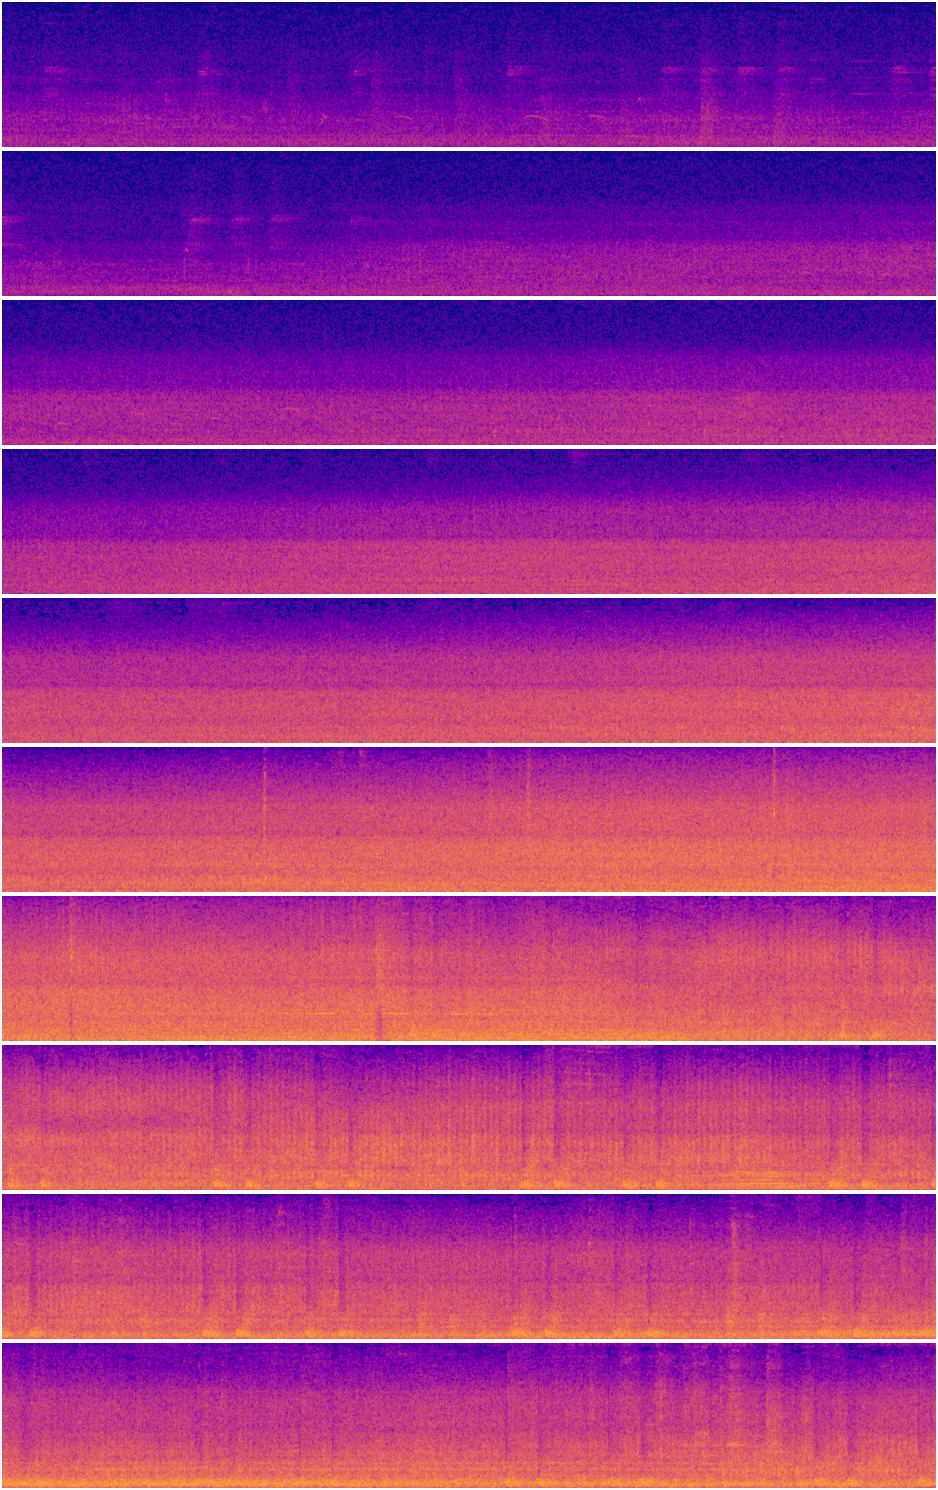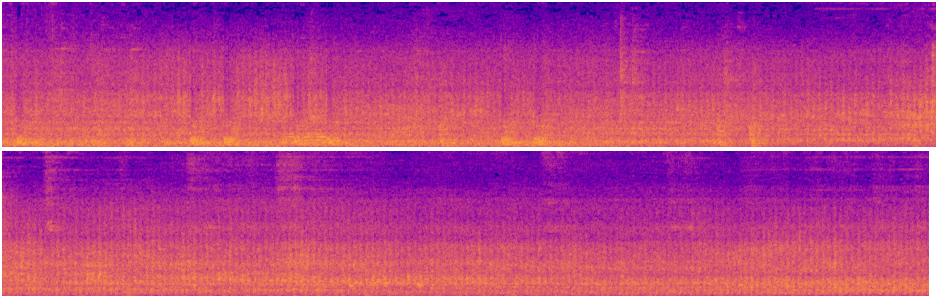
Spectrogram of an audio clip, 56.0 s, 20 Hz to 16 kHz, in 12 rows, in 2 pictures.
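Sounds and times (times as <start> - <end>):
train engine hum: 0.0 - 56.0
train wheels clattering on rails: 12.8 - 56.0.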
